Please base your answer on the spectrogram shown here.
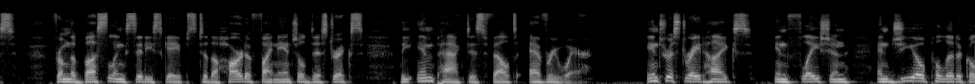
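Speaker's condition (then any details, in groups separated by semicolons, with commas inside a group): No condition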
